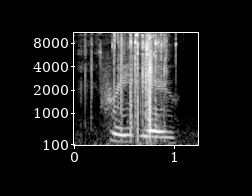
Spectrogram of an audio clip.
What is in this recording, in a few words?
Snow and Ice, Bits of ice falling on ice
